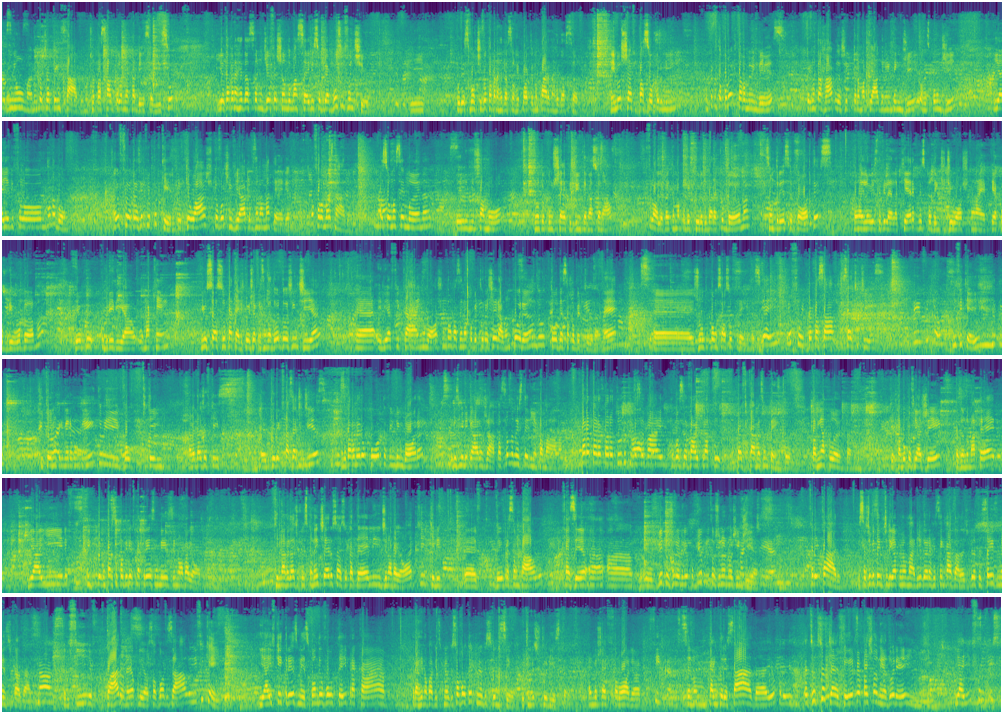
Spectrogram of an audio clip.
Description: Marcamos a entrevista em um shopping de São Paulo e, munidas de câmeras e gravadores, iniciamos a entrevista.
“Nunca tinha passado pela minha cabeça”, ela diz e conta o episódio de forma informal.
